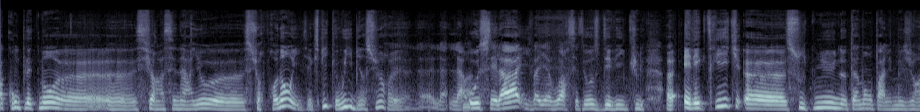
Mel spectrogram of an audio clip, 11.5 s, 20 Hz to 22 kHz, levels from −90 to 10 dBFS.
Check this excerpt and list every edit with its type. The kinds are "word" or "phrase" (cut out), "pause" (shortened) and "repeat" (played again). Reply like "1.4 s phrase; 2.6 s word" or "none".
5.6 s word; 7.3 s word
